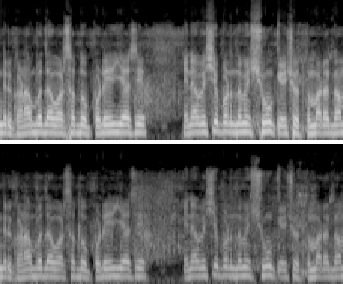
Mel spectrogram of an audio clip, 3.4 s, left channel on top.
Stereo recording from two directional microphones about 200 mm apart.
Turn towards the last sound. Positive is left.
turn(degrees=45)  # may be behind; listen again after turning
